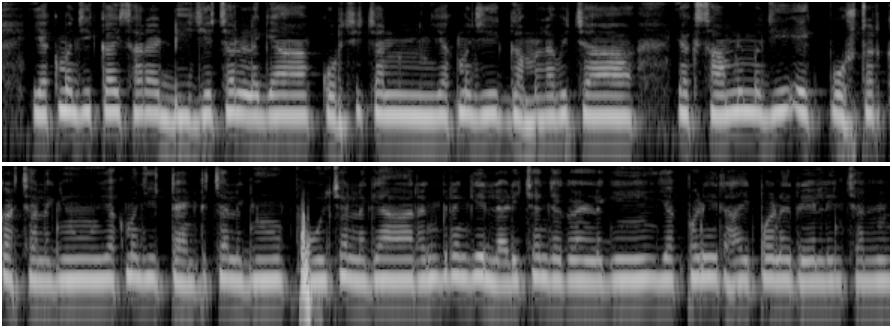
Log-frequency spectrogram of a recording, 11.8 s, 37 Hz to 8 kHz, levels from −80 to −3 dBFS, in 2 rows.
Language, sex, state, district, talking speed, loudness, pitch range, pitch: Hindi, male, Uttarakhand, Uttarkashi, 230 wpm, -31 LUFS, 170-185 Hz, 180 Hz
